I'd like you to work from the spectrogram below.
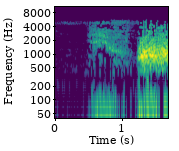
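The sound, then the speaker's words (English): A voice imitates the wolf blowing down a house of leaves in a children's tale with a breathy, hissing blow: a softer gust first, then a louder, stronger burst of rushing air. “The wolf blows the house down.”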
